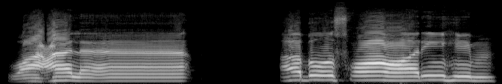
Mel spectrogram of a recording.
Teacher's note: لام کے اوپر چھوٹی مد ہے 3 الف کی مقدار کھینچ کر پڑھیں گے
